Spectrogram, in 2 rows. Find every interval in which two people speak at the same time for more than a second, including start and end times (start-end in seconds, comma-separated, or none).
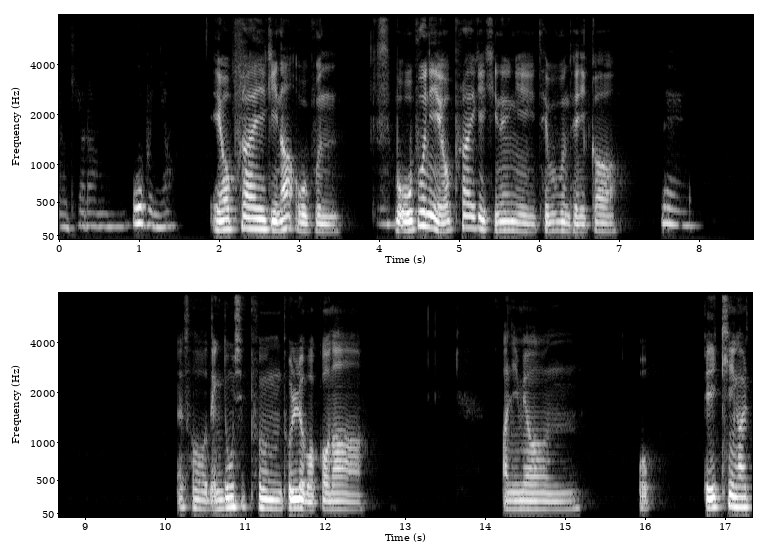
none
